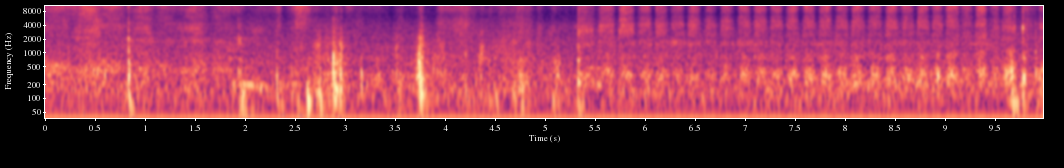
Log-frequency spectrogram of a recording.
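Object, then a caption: Paperback book with glossy cardboard cover. Fingertips and nails tap and scratch the glossy cardboard cover of a closed, solid red paperback book, "Der Kanun," lying flat. A quiet, steady papery scratching runs throughout, broken by about seven short, sharp taps. The scratching turns into a faster, rhythmic rubbing in the second half.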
